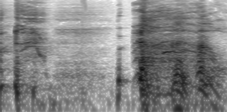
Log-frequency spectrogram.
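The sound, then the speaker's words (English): A man's short burst of harsh coughing after lighting a cigarette: one sharp hack, a brief pause, then a longer raspy fit of a few rough coughs, fairly loud with no talking. “Cough all that cancer out of there.”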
